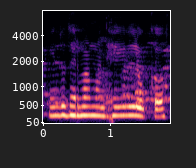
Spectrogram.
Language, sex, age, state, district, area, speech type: Marathi, female, 18-30, Maharashtra, Ratnagiri, urban, spontaneous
